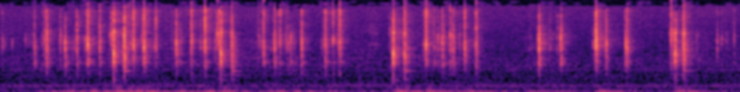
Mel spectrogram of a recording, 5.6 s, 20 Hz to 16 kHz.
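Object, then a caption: Mechanical keyboard with metal case and plastic keycaps. Fingertips type continuously on a full-size Keychron Q6 mechanical keyboard with an aluminum case and plastic keycaps. Rapid, bright, clacky keystrokes are heard, each dying away almost instantly. A few heavier strokes stand out over a faint, steady low hum.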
